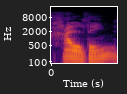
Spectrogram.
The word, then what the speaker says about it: Haldane: divulgador de las ciencias señor holding se escribe haldane y con h al principio hay aldany gel drink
